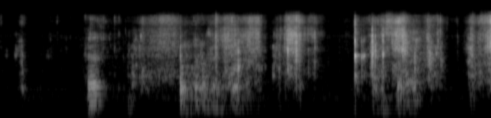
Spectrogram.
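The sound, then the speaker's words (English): Crackly bursts of paper being handled and crinkled, coming in several irregular bouts with short pauses between them, fairly loud. “I'm asking him for paper right now.”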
